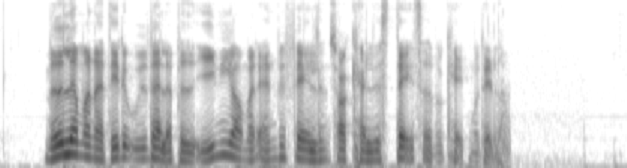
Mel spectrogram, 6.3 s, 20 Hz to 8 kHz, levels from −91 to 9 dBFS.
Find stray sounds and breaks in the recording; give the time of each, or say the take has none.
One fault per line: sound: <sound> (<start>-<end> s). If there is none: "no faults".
no faults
